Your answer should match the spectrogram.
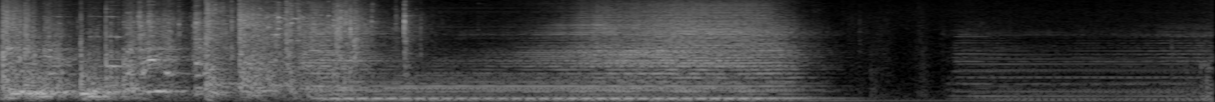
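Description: Fistfight crashes: a rapid run of thuds and knocks with glass breaking, then a loud held chord of music for about two and a half seconds. The chord ends quickly at about four seconds, leaving a faint sustained note.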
